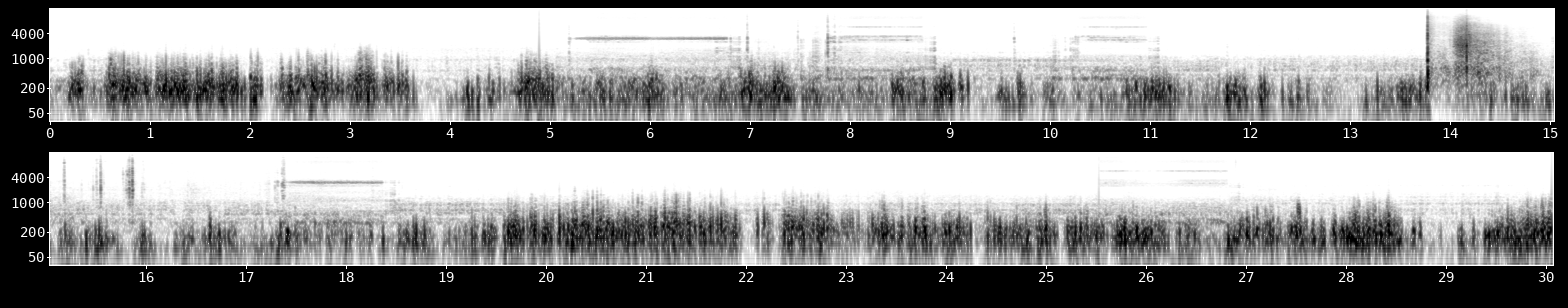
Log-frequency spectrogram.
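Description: A single rifle shot about halfway through, cracking out over gusting wind noise on the microphone.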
